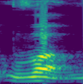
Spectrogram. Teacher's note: दंत प्लस ओष्ठ दोनों का उच्चारण स्थान होता है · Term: दंतोष्ठ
